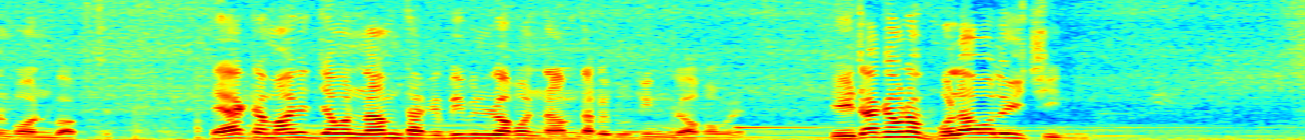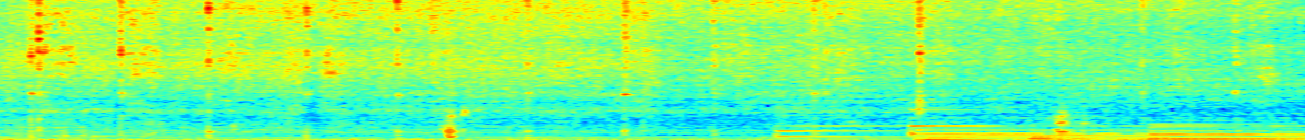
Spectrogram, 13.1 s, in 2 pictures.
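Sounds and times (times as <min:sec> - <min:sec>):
vegetables sizzling in oil: 0:00.0 - 0:13.0
spatula scraping a wok: 0:06.4 - 0:13.0.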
